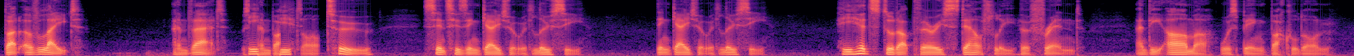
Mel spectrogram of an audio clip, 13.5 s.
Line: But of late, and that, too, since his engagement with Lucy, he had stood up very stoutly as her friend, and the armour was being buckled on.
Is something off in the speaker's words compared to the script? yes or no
yes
